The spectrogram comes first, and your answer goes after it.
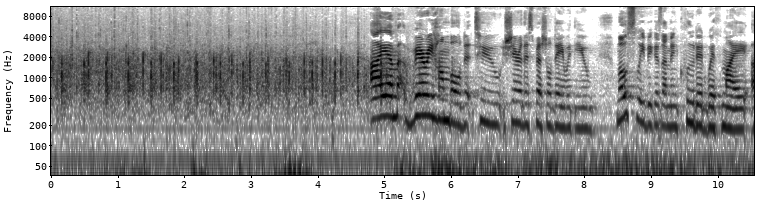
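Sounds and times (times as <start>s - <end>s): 
audience applause: 0.0s - 5.0s
speech: 4.8s - 10.5s.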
